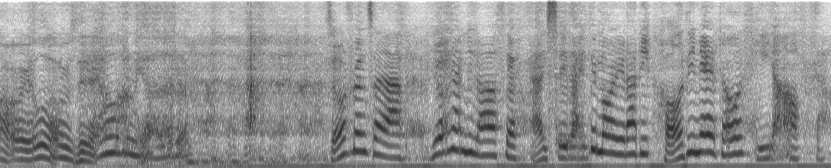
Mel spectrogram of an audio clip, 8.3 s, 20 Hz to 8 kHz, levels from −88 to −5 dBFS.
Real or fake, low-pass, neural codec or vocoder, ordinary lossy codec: fake; none; codec, 16 kHz, 0.5 kbps, FunCodec, trained on LibriTTS, 25 frames a second; none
